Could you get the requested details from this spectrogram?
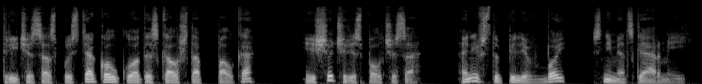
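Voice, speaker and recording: Low-voiced male audiobook narrator. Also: animated, moderate pace, breathy edge, dry recording, studio quality. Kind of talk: scripted narration.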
